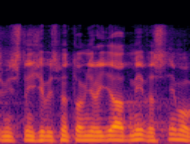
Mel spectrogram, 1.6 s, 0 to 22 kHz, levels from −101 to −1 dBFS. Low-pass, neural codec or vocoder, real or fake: 10.8 kHz; none; real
